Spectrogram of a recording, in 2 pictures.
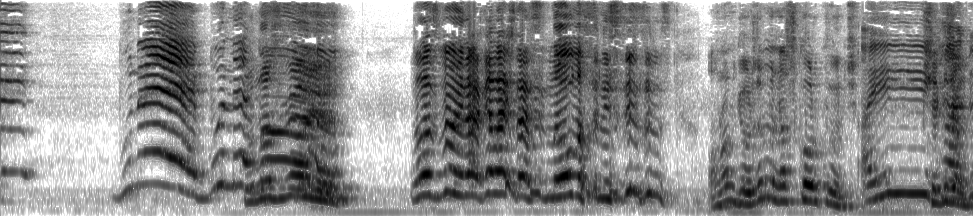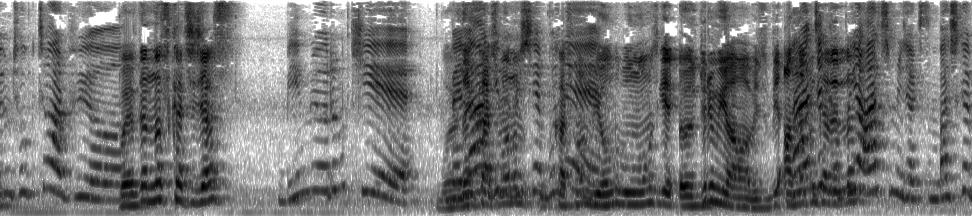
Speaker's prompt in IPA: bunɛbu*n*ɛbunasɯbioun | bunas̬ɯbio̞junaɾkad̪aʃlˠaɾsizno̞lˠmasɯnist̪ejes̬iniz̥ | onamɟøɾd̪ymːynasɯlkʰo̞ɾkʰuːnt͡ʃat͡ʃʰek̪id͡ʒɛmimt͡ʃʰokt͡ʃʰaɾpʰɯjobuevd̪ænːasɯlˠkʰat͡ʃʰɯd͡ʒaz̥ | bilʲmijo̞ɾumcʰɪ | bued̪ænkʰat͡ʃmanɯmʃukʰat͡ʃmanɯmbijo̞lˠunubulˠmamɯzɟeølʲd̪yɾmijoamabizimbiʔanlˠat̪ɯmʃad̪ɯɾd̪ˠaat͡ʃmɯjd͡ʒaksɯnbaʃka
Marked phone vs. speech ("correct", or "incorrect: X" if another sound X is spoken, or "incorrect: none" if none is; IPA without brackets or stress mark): correct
